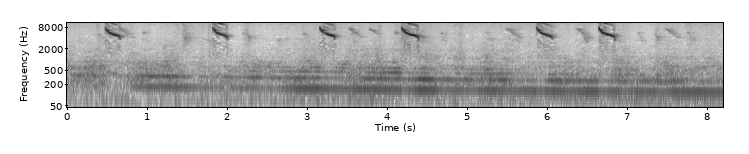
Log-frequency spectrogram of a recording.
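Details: Wild Oriental white-eye, played to provoke an answer from other white-eyes: a string of high, descending whistled notes about every one to one and a half seconds. A loud, low, shifting engine-like drone runs beneath them throughout.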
